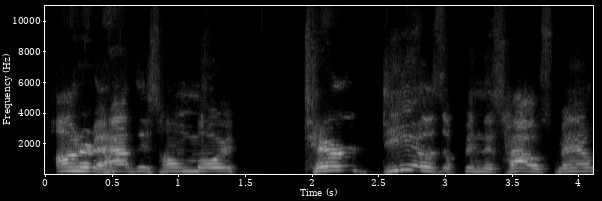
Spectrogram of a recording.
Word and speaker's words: Tierre Diaz: Yeah, But it's pronounced Tierre Diaz, right? Yeah. Yeah, like Tierre Diaz. So like Pierre.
